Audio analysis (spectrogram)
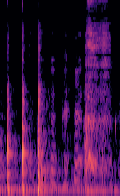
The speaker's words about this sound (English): And then there's a knock at the door.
